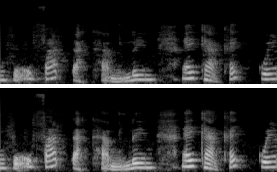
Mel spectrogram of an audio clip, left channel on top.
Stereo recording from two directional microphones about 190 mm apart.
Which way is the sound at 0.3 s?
20° right (ahead or behind).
